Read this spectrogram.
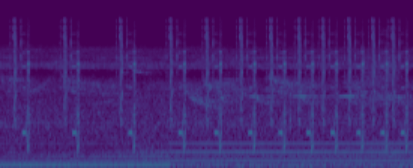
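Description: A button clicks on a radio set.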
